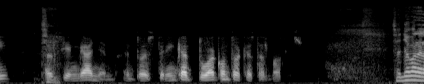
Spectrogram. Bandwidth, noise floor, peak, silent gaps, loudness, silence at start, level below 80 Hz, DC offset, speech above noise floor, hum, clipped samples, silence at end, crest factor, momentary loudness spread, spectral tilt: 16 kHz; -48 dBFS; -6 dBFS; none; -26 LUFS; 0 s; -58 dBFS; under 0.1%; 23 dB; none; under 0.1%; 0 s; 20 dB; 24 LU; -5 dB/octave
